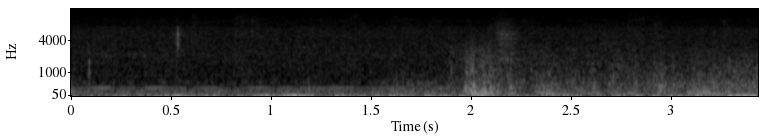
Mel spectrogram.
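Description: Thunder rumbles in an apartment in the video game Resident Evil 3 Remake, a low steady roll joined by a heavier crack and boom midway, with rain hissing faintly underneath.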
